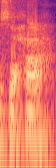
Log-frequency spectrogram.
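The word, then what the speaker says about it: صحاح: sahah itu masdar jadi sahah yashihu shhatan wahahan nah itu shahah nah boleh dibaca gitu bahkan stibi itu rahimahullah yang nulis altisam dia memastikan itu bacanya sahah kata dia bacanya sahah mukhtarusahah asahah Yang nulisnya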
